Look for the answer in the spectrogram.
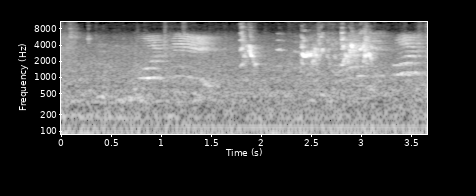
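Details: Budgerigars in a breeding colony aviary during morning activity; a few short chirpy warbled calls come around the middle and later seconds over a steady low hum and background noise.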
